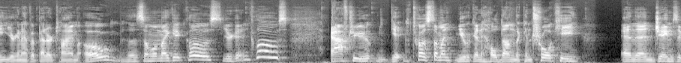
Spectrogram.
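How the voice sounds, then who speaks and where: A man with a fairly low voice runs a class inside a live game. He coaches his fleet step by step and tells them exactly where to go and what to click. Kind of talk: live instruction over voice chat during a game.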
